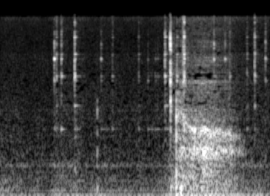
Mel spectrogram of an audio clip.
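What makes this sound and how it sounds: A small, dark, hollow embossed glass tumbler or votive holder, apparently empty and held in the hand, is tapped with long painted nails. The result is a quiet run of light, short, high clicks with very little ring. Near the middle there is a brief rushing swell, and one sharper tap comes at the end.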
